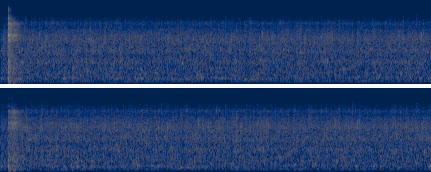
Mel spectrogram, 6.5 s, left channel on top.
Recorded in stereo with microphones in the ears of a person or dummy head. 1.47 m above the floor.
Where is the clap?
65° left (ahead or behind), 1.5 m.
